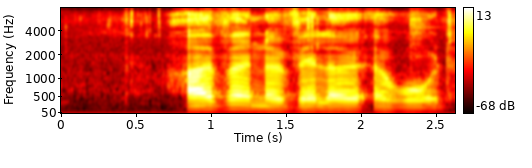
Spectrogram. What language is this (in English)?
English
